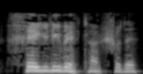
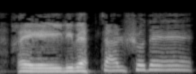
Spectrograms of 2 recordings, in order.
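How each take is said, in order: First: Slowed, firm self-reassurance; convincing himself. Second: Much slower, drawn out, a bit louder; stretched-out reassurance. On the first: Sick man persuading himself in bed, slow and insistent. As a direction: talk himself into feeling better, slowly. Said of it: "به خودش تلقین کرد". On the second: Sick man rubbing his side, slowly insisting he's better. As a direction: linger on every word as if willing it true. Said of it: "به پهلوهاش دست کشید و گفت". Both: A narrator's reading.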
